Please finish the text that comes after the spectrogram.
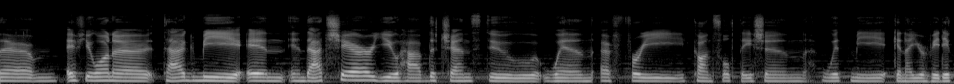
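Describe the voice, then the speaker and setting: A woman host opening her podcast episode in a relaxed, chatty way, with fillers. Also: low voice. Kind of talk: podcast intro. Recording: faint music underneath.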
